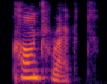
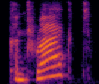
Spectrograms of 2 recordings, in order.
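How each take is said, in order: First: "Contract" stressed on the first syllable, CON-tract, falling; noun stress. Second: "contract" stressed on the second syllable, con-TRACT, rising; verb stress. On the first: Teacher shows a word as a noun, "Contract" stressed on CON. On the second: Teacher shows a word as a verb, "contract" stressed on TRACT. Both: Shown as a demonstration. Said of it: "the pronunciation can be different".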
